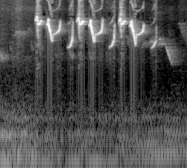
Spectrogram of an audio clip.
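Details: Java sparrow singing vigorously: a rhythmic chain of high, bell-like, sliding notes, about nine in quick succession, closing with a lower falling slur over a soft low hum.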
